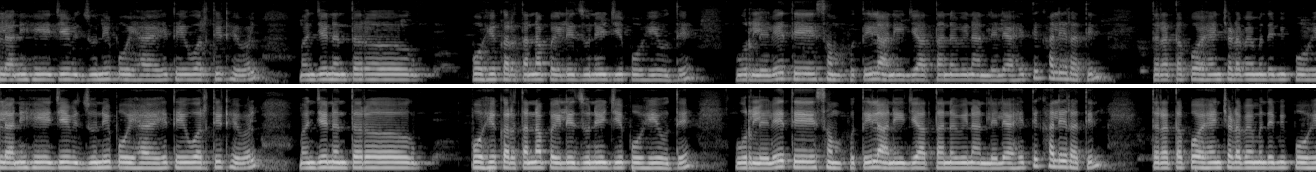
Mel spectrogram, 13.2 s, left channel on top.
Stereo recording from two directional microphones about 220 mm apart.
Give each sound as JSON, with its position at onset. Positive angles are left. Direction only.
{"t": 0.0, "sound": "speech", "side_deg": -40}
